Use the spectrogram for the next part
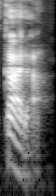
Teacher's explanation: if it's just a single r in the middle of a word and it's not rolled it's still at the tip of your tongue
